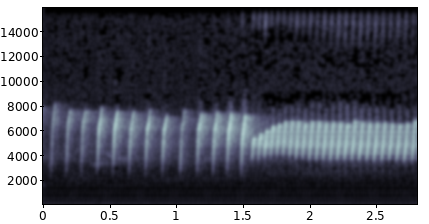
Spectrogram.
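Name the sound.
wood warbler song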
